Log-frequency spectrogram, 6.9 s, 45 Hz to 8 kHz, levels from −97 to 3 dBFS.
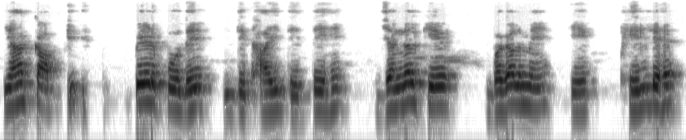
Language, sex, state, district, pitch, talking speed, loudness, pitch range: Hindi, male, Bihar, Saran, 150 Hz, 115 wpm, -17 LUFS, 140-165 Hz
